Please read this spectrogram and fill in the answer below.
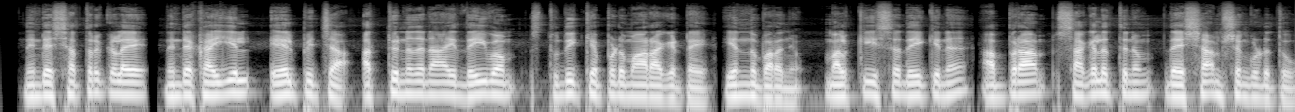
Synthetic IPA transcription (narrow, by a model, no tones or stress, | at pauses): ninde̞ɕɐt̪rɨɣːɐɭe̞ninde̞kɐjːile̞ːlpit͡ɕːɐ̰ɐt̪junːɐðɐnaːjɐd̪ejʋɐmst̪ʰuðikʲːɐpːe̞ɽumaːraːɣiʈːe̞e̞nːupɐrɐɲːumɐlkiːsɐd̪eːkːinɨɐbraːmsɐɣɐlɐt̪ːinumd̪e̞ːɕaːmɕɐmko̞ɽut̪ːu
